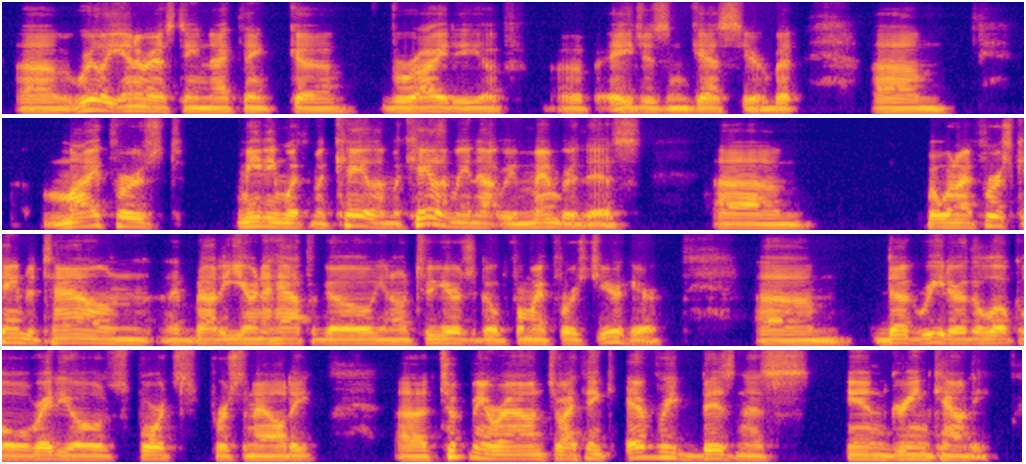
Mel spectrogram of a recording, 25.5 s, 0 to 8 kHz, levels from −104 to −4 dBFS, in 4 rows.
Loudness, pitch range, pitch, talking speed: -18 LUFS, 85-105 Hz, 95 Hz, 165 wpm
